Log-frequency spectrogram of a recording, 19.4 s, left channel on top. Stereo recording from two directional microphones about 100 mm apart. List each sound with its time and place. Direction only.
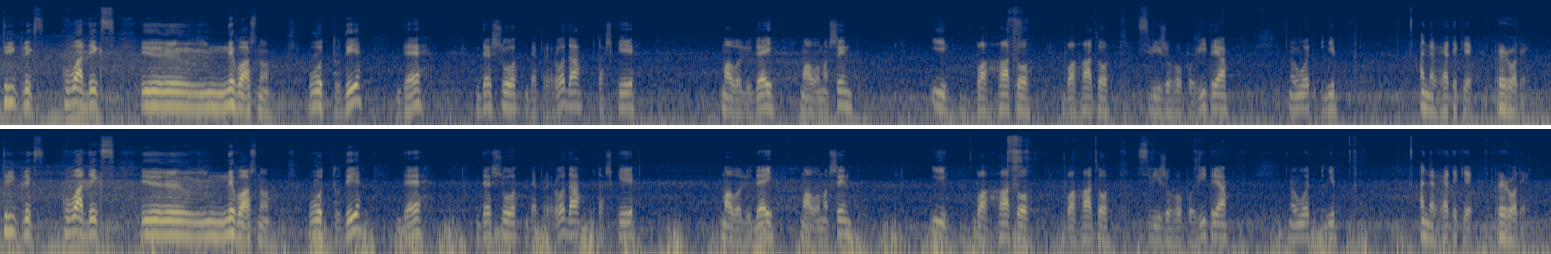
0.0 s speech: 20° left (ahead or behind)
1.3 s speech: 20° right (ahead or behind)
1.7 s speech: 25° left (ahead or behind)
9.0 s speech: 15° left (ahead or behind)
11.6 s speech: 20° left (ahead or behind)
17.7 s speech: 15° left (ahead or behind)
